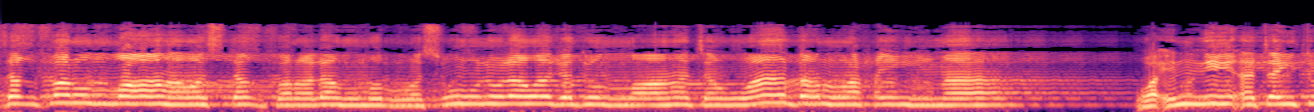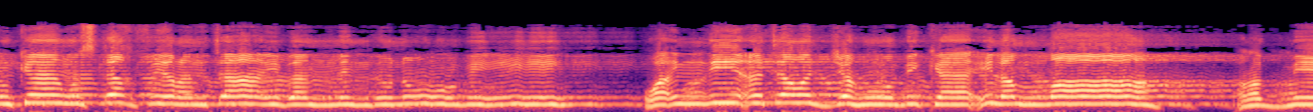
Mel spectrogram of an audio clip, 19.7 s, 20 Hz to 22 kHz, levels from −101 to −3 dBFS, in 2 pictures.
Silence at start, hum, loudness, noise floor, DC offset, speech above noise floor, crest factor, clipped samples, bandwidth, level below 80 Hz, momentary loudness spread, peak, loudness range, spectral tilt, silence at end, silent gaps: 0 s; none; -11 LUFS; -37 dBFS; under 0.1%; 26 dB; 12 dB; 0.1%; 10.5 kHz; -54 dBFS; 7 LU; 0 dBFS; 4 LU; -4 dB/octave; 0 s; none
